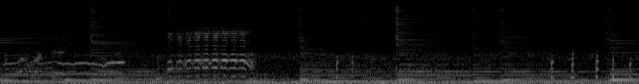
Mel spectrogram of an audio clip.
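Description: Acoustic guitar music, with barnyard animal calls over it: a few short, wavering calls in the first second, then a goat's quavering bleat about two seconds in.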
